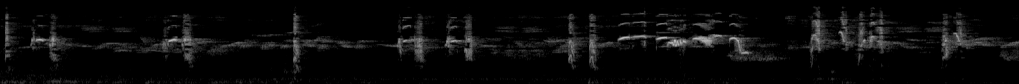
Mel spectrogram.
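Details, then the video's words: Oriental magpie-robin singing with its tail spread, sharp clicking notes and short whistles repeated rapidly, broken by a rich warbled phrase of slurred rising and falling whistles midway. "kacer gacor dor ,kacer gacor buka ekor"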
